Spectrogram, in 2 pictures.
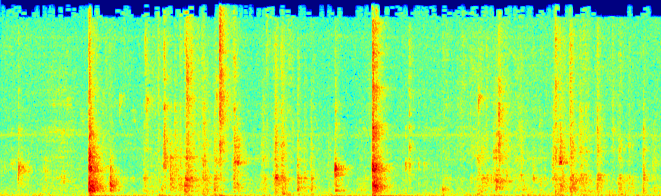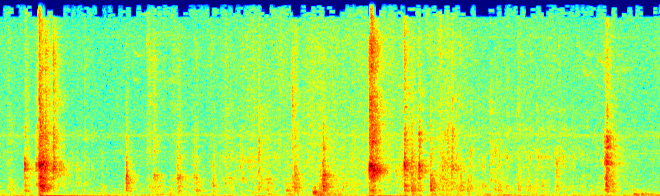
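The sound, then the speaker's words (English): Small hard coloured pieces clatter and clink into pots as they are put back, in quick, irregular bursts, with sharp tapping transients scattered throughout and no one speaking. “Putting them back.”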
